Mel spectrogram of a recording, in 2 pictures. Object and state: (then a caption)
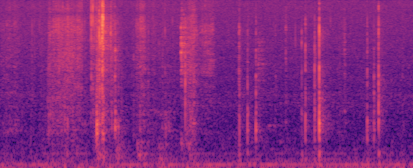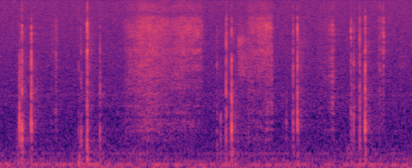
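Small cardboard box. A small square brown cardboard box is held over an open shipping box while fingertips tap and rub its top. Crisp, dry taps with quick, bright clicks alternate with soft, hissy scratching and rubbing over a faint low hum.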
